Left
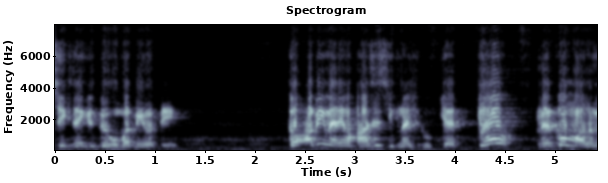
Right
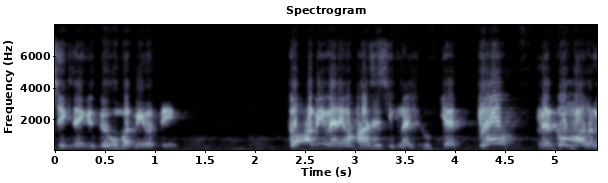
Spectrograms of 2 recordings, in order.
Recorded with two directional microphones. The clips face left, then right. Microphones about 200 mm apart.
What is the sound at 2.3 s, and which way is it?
A man's voice, 45° left (ahead or behind).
